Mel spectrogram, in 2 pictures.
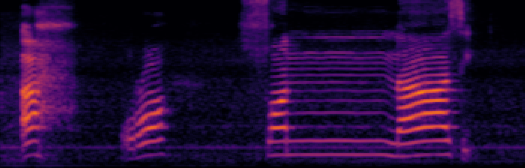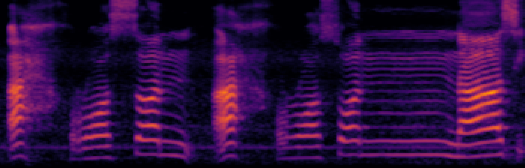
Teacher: صاد کو موٹا پڑھیں، ہا کو حلق سے پڑھیں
